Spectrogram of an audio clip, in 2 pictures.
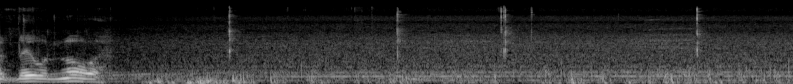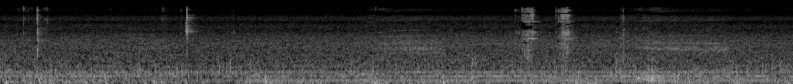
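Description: A knife scrapes and shaves wood with small clicks.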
